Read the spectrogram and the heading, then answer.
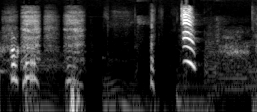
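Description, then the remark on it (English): A voice imitates someone's obnoxious, high-pitched fake sneeze, a couple of short breathy bursts followed by a sharp squeaky rising squeal, fairly loud and with no words. “She loves to do obnoxious fake sneezes.”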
